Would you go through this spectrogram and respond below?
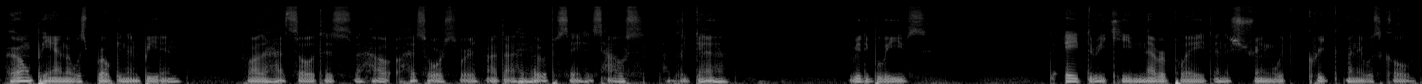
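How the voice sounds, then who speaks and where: Gravelly, husky man narrating casually. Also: a little high, level tone, dark tone, no echo. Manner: informal, halting. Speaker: gaming channel host. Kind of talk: reading a visual novel aloud, casual commentary.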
